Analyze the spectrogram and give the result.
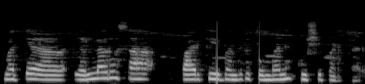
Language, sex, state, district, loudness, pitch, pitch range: Kannada, female, Karnataka, Shimoga, -24 LUFS, 230 Hz, 220-250 Hz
